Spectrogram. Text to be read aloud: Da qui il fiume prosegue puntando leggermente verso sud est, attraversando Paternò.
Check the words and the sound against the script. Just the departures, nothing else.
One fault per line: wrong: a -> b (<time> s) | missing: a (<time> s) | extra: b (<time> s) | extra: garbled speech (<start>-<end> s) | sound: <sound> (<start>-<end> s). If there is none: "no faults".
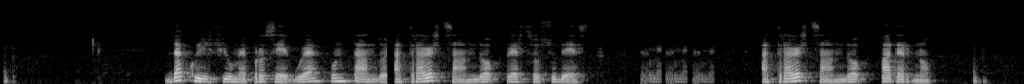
wrong: leggermente -> attraversando (3.9 s)
sound: laugh (6.4-7.2 s)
